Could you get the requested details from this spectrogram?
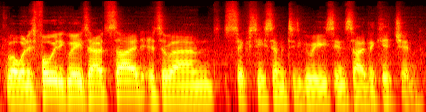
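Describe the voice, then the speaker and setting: British man, mid-pitched, dryly joking cook. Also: little pitch movement, quick pace, a little hiss or hum. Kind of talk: casual interview. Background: music.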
